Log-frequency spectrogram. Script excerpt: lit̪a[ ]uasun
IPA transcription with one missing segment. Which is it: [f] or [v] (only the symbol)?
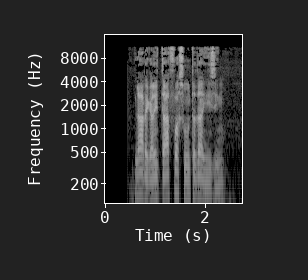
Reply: f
